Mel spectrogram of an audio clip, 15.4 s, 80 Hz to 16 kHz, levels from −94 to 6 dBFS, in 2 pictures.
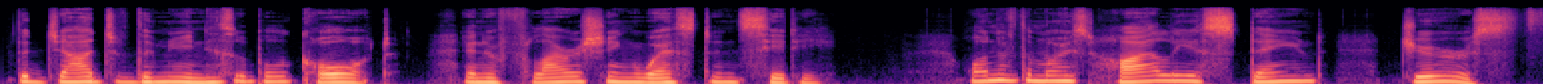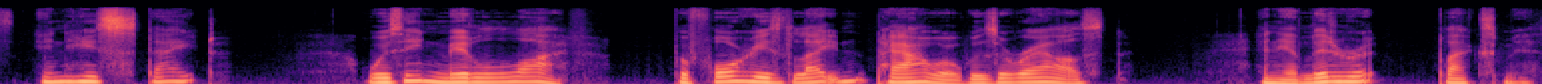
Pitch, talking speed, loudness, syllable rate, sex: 155 Hz, 130 wpm, -19 LUFS, 5.1 syllables/s, male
